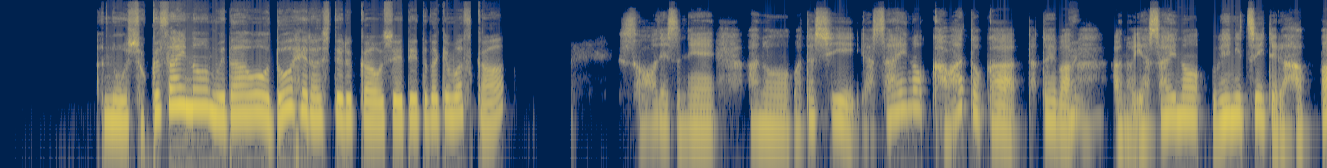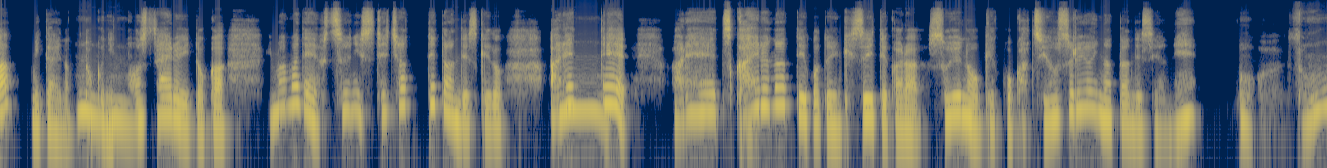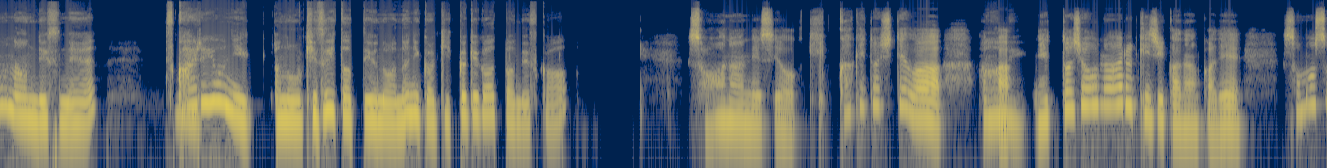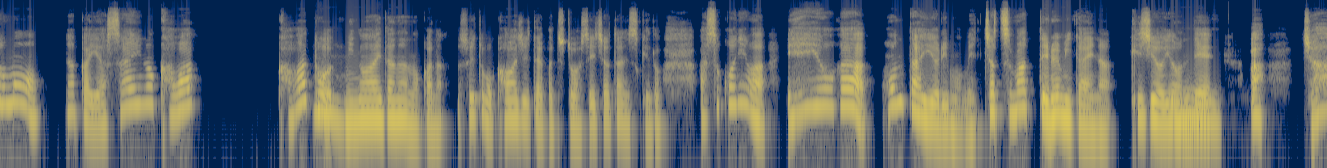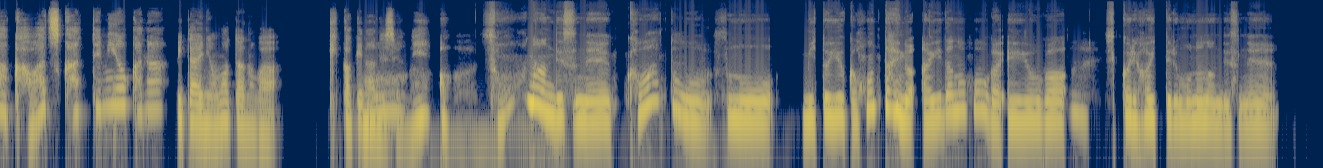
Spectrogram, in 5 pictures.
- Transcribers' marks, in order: other noise; laughing while speaking: "本体の"
- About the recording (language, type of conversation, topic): Japanese, podcast, 食材の無駄を減らすために普段どんな工夫をしていますか？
